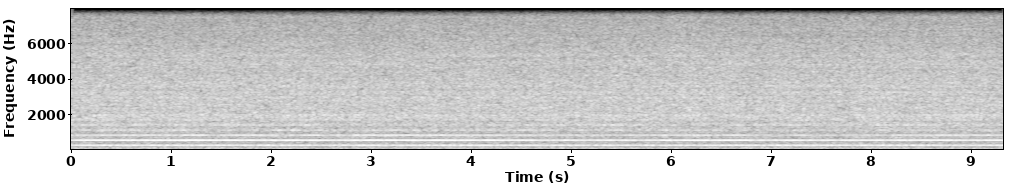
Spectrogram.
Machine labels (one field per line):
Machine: fan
